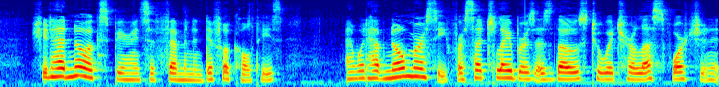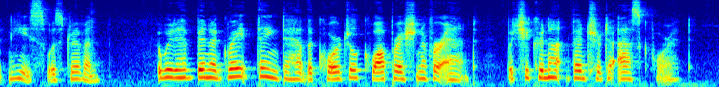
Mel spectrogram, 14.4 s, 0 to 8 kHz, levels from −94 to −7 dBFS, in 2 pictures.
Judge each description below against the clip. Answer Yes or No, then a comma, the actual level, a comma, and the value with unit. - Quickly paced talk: Yes, fast, 215 wpm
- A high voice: Yes, high, 195 Hz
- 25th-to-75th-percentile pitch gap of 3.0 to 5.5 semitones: Yes, average, 3.9 semitones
